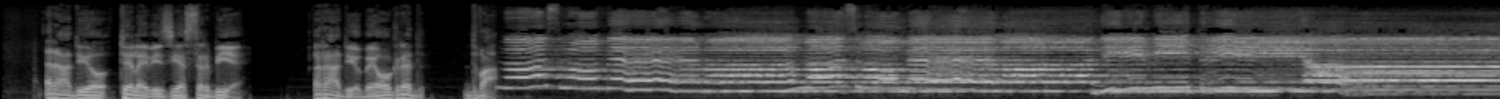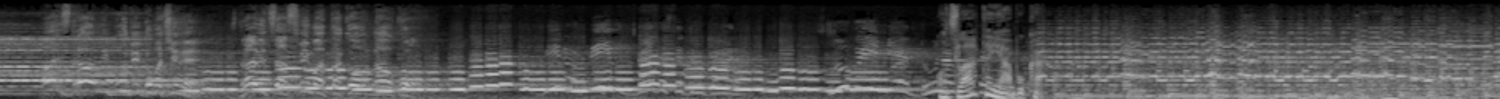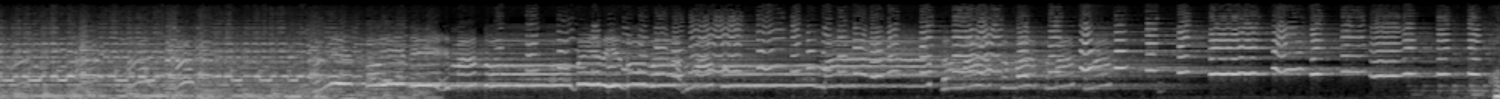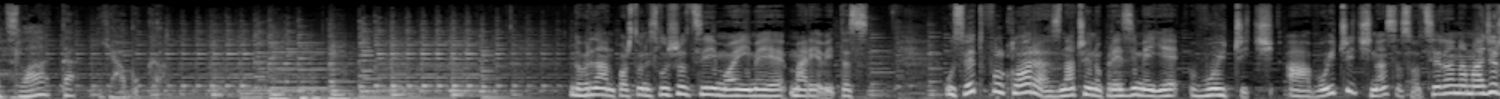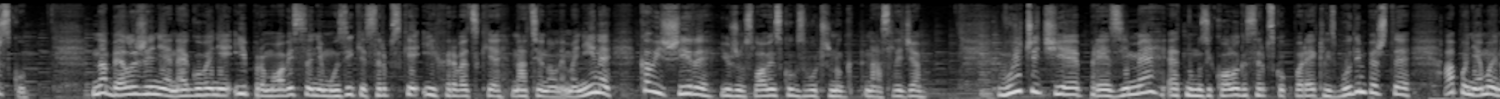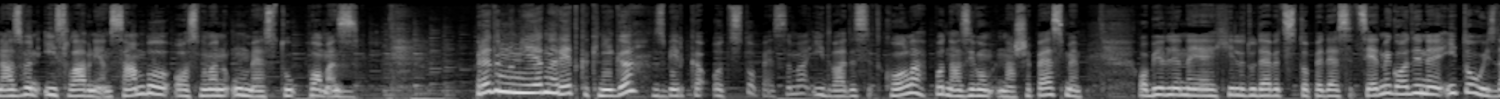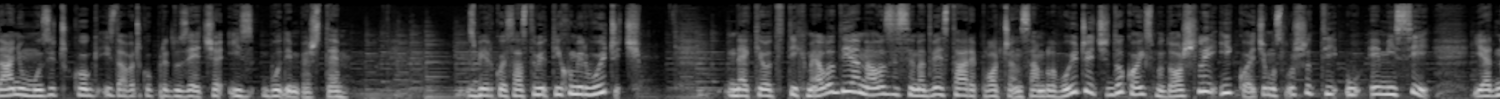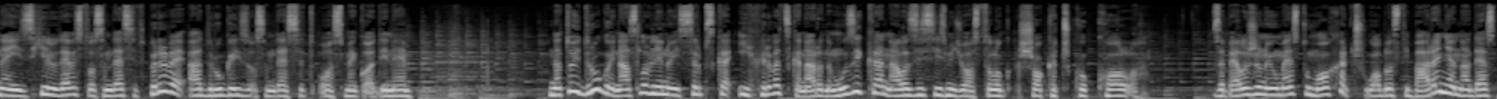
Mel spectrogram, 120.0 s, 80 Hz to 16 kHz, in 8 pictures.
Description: Листамо збирку 'Наше песме' из 1957. године, коју је саставио етномузиколог из Будимпеште Тихомир Вујичић и слушамо ансамбл 'Вујичић' из Сентандреје.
